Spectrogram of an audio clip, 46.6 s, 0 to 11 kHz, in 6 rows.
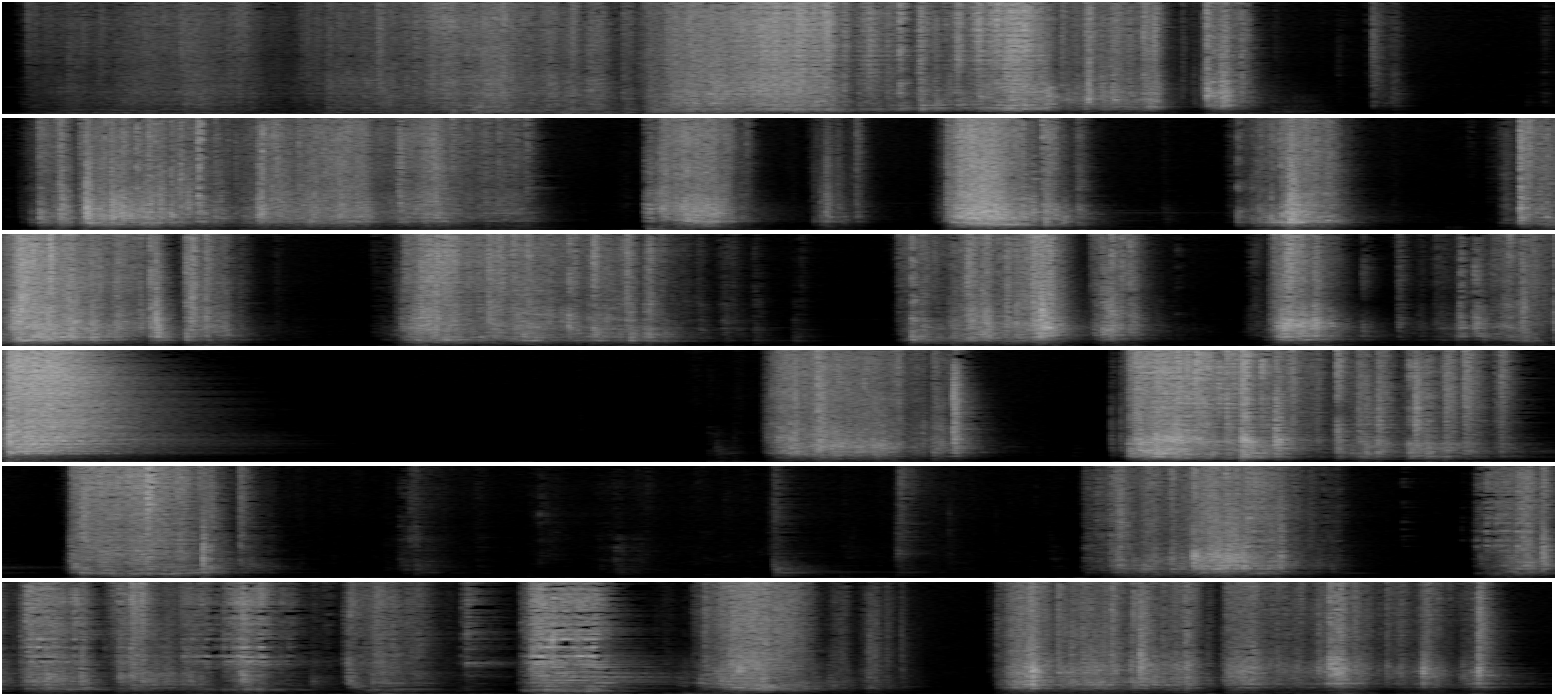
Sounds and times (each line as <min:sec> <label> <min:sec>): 0:00.0 sheet metal pieces drag on workshop floor 0:06.4
0:38.5 sheet metal pieces drag on workshop floor 0:43.2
